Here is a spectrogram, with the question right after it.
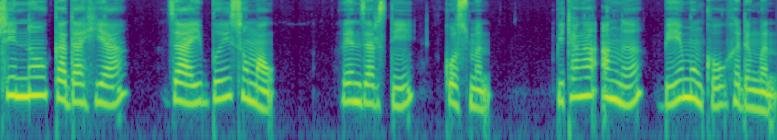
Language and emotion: Bodo, neutral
